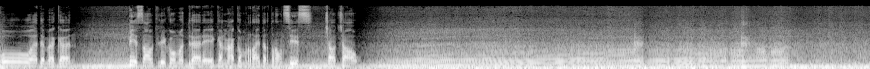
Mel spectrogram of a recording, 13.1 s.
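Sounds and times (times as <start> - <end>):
motorcycle engine accelerating: 1.1 - 13.0.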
